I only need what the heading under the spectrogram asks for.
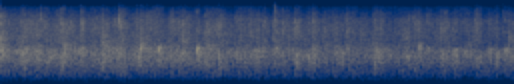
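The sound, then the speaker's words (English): An audience at a Baptist church applauds as a hand clap of praise to the Lord, a dense wash of many hands clapping together at an even, sustained level throughout, with no voices rising above it. “Let's just give the Lord a hand clap of praise for what He's done in your life.”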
